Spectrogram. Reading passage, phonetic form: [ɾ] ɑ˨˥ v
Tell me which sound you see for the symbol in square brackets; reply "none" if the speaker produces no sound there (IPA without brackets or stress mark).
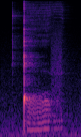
ǃ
